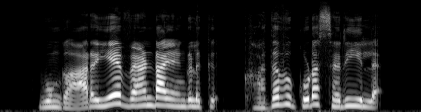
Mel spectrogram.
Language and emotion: Tamil, angry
